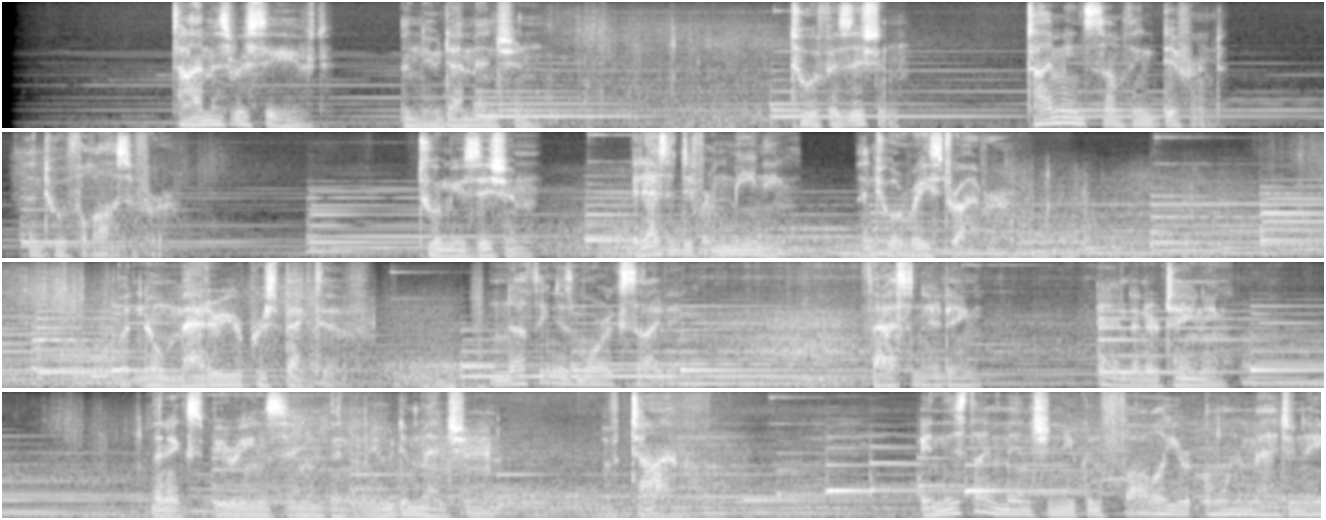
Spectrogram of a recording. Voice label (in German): Eng US Werbung Neutral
